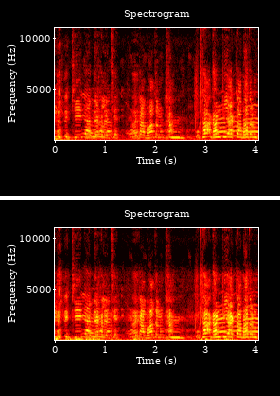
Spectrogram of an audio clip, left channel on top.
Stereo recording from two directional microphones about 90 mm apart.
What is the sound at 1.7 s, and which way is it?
Speech, 15° left (ahead or behind).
